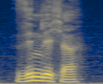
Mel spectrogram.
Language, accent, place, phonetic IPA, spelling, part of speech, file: German, Germany, Berlin, [ˈzɪnlɪçɐ], sinnlicher, adjective, De-sinnlicher.ogg
- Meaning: inflection of sinnlich: 1. strong/mixed nominative masculine singular 2. strong genitive/dative feminine singular 3. strong genitive plural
